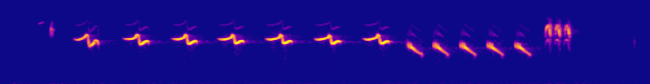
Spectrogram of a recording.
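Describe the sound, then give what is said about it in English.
A nightingale sings in dense scrub at the edge of a heath, a loud phrase of about eight evenly repeated whistled notes, then a faster run of lower descending notes ending in a sharp buzzy flourish, with no other sounds. “Patches of dense scrub are often found on the edges of heaths, and these form habitat for the most well-known and celebrated songbird, the nightingale.”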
